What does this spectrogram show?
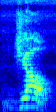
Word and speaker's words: yo: okay now sometimes often you will see and hear people saying things like yo in Spanish means I some people pronounce it differently in certain regions in certain areas they would say Jo but that's not what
